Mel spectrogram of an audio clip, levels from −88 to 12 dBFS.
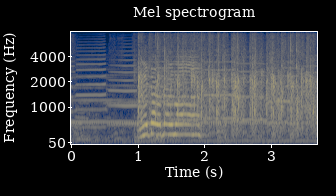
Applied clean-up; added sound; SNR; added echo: none; Siren + Trumpet; 10 dB; none.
